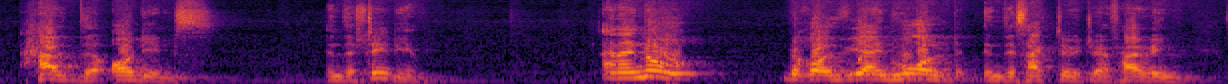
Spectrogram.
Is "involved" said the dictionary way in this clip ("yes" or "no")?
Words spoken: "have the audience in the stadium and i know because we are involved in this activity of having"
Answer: yes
